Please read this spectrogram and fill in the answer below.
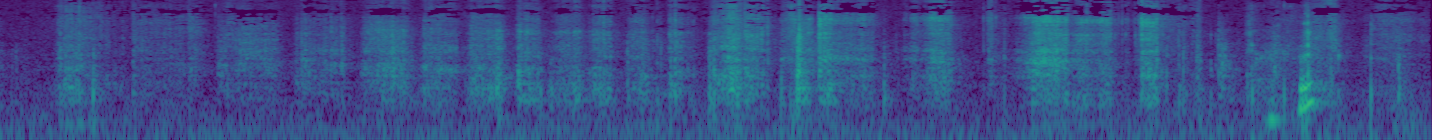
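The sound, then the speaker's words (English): Scissors trim the short excess end off an accordion-folded paper strip for a Valentine's box craft, giving soft, quiet, crisp snipping with papery rubbing and rustling throughout. “And this excess at the end that isn't quite long enough to join the rest as a fold, I'm just going to trim that off.”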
